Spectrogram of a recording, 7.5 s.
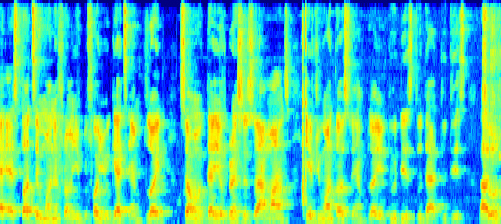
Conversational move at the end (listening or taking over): listening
